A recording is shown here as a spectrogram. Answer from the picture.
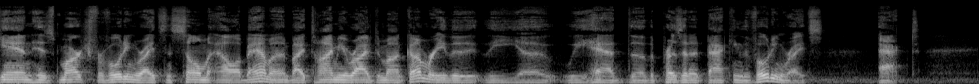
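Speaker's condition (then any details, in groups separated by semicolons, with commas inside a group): No condition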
